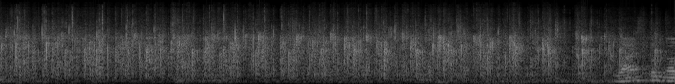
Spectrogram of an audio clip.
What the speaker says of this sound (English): your applause will tell me yes or no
